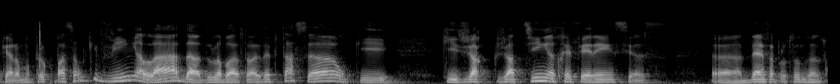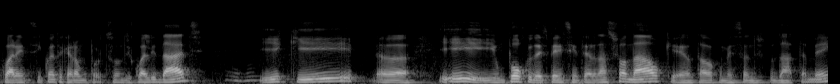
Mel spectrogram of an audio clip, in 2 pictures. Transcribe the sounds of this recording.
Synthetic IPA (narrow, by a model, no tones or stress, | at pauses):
kɪɛɾɐũmɐpɾeoku̥pasɐ̃w̃kɪvĩɲɐlad̪ɐd̪ʊlaboɾat̪ɔɾjʊd̪abit̪asɐ̃w̃kɪ | kɪʒaʒat͡ʃĩɲɐɐsʁefeɾẽsiɐz | ɛd̪ɛsɐpɾod̪u̥sɐ̃w̃d̪zɐ̃nʊskwaɾẽnt̪ɪ̥sĩkẽnt̪ɐkɪɛɾɐũmɐpɾo̰d̪u̥sɐ̃w̃d͡ʒɪkwalid̪ad͡ʒɪ | ɪkɪ | ɛ | ɪũpowkʊd̪ɐispeɾjẽsjɐĩt̪eɾnasionawkɪewt̪avɐkõmesɐ̃d̪ʊɪst̪ud̪aɾt̪ɐ̃mbẽj̃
